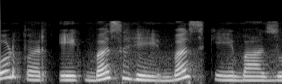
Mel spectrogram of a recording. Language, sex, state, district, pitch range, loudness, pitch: Hindi, female, Himachal Pradesh, Shimla, 190-275 Hz, -15 LUFS, 200 Hz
